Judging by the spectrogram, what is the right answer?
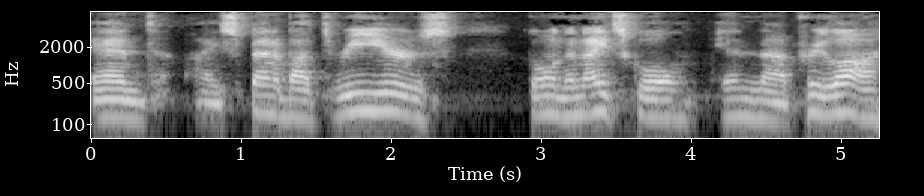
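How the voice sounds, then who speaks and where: A man with an American accent, fairly high pitch, bright, sharp tone, fairly even intonation and fairly slow pace. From northeastern Ohio (Youngstown area). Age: 60s. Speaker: county commissioner. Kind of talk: podcast interview. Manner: hesitant, many fillers.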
